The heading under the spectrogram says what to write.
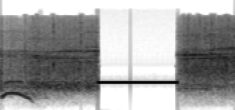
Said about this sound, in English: So please give him a round of applause as our heavyweight champion of the world.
